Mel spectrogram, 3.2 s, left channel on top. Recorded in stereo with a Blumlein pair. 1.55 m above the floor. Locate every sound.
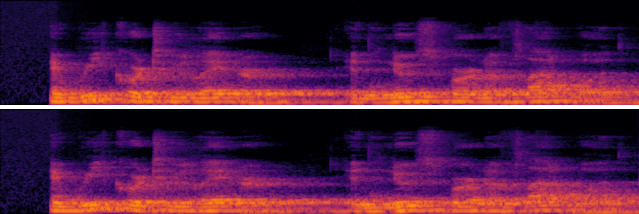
0.2 s a man speaking: 10° left, 0.5 m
